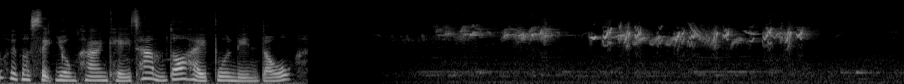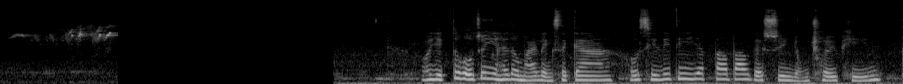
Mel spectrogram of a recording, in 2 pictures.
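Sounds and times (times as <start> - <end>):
small birds chirping: 3.7 - 10.2.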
